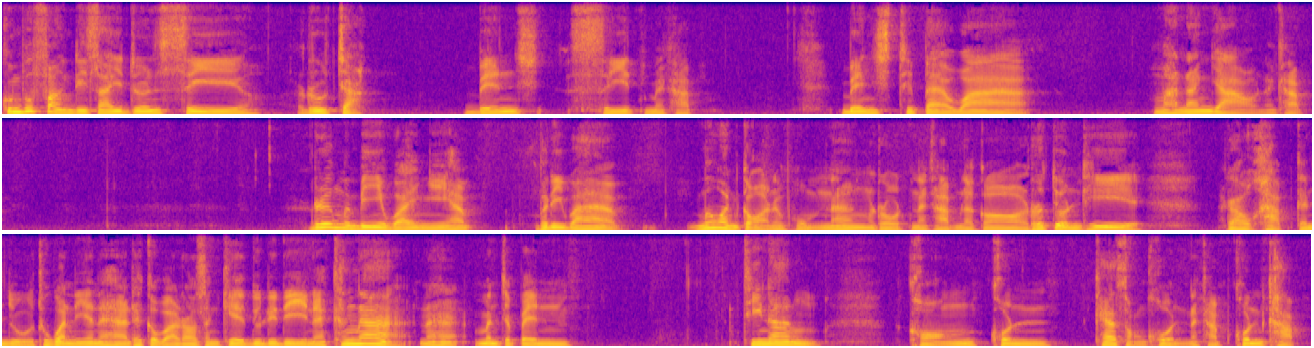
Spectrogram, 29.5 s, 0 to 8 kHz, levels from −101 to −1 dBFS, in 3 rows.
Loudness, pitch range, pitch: -16 LUFS, 100-135 Hz, 110 Hz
